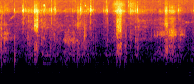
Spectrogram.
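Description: Footsteps on soft garden soil: a few soft, separate steps at walking pace.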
